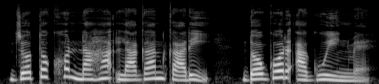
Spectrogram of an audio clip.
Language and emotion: Santali, neutral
